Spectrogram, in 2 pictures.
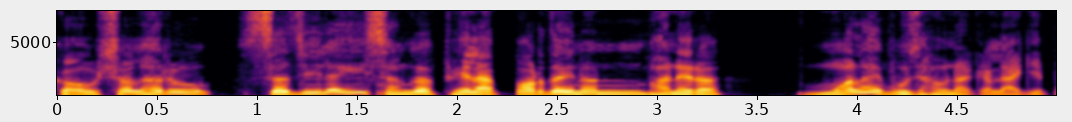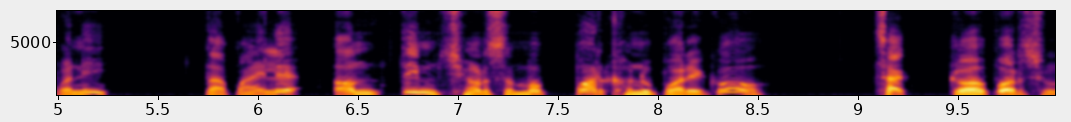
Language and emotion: Nepali, disgusted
